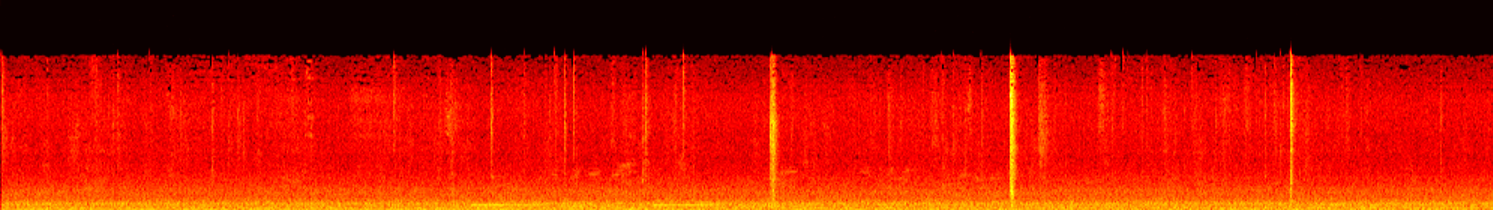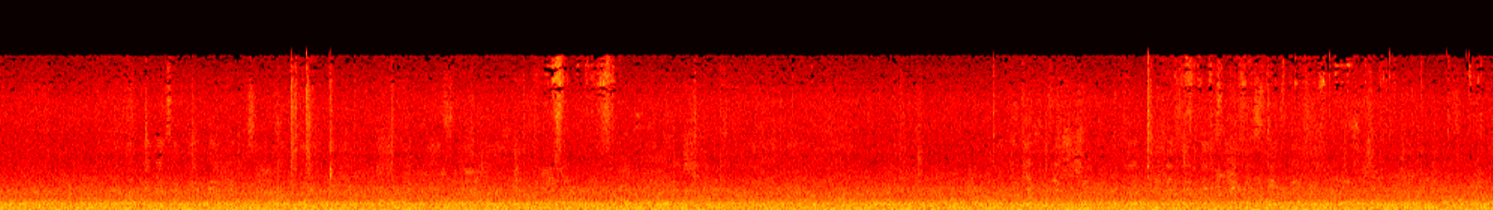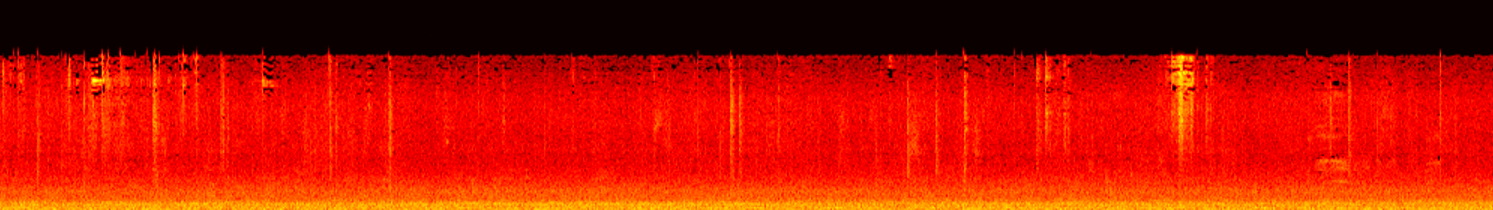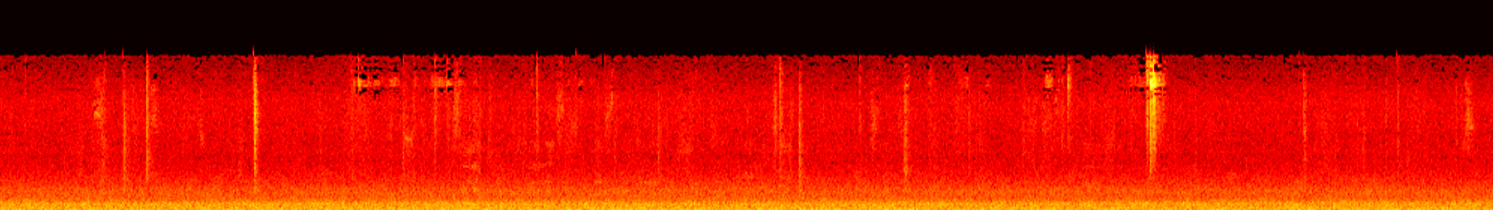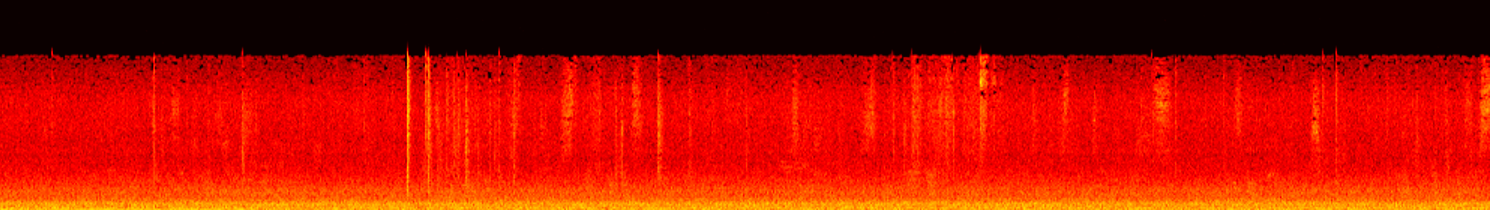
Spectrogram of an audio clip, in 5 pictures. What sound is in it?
inflight atmo MS
aeroplane, airplaneaircraft, ambience, atmo, cabin-noise, jetfield-recording, machines, plane, stereo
